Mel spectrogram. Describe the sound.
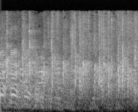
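A group of people clapping in a dense, steady patter of overlapping claps, with murmuring voices mixed underneath throughout the short burst.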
